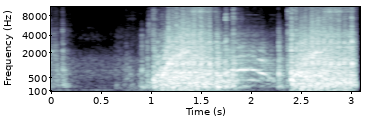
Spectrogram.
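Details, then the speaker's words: Toro CCR 1000 two-stroke snow thrower with engine swapped from old Snapper, after starting fluid sprayed, ignition on: two quick rasping pull-cord bursts spin it over but it never fires; still no start. "Oh, wait. Nope, ain't nothing there."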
